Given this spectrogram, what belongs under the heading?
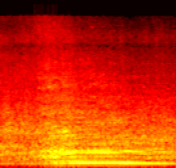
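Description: A car engine rises and passes slowly along a narrow street in Mazatlan's old town centre, a steady mid-level rumble swelling and holding through the moment amid outdoor ambience.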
